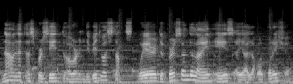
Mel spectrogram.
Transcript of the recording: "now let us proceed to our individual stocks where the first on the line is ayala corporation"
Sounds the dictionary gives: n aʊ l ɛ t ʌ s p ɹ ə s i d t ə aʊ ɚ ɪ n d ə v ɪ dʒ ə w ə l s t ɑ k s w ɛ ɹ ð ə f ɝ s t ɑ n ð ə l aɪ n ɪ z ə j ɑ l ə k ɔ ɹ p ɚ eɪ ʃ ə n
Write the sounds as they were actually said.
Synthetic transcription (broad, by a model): n aʊ l ɛ t ʌ s p ɹ ə s i d t ə aʊ ɚ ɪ n d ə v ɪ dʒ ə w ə l s t ɑ k s w ɛ ɹ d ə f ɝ s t ɑ n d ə l aɪ n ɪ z ə j ɑ l ə k ɔ ɹ p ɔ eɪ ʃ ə n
